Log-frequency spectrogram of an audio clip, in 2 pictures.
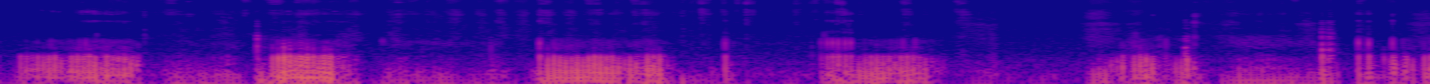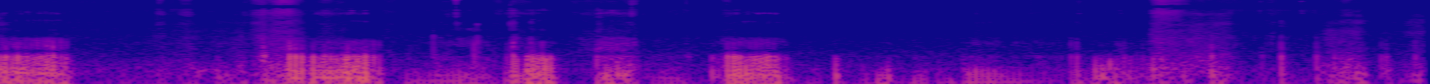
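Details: A cat purring softly up close: low, rumbling throb in rhythmic swells about a second long, alternating stronger and weaker with each breath, occasional faint clicks and rustles between.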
